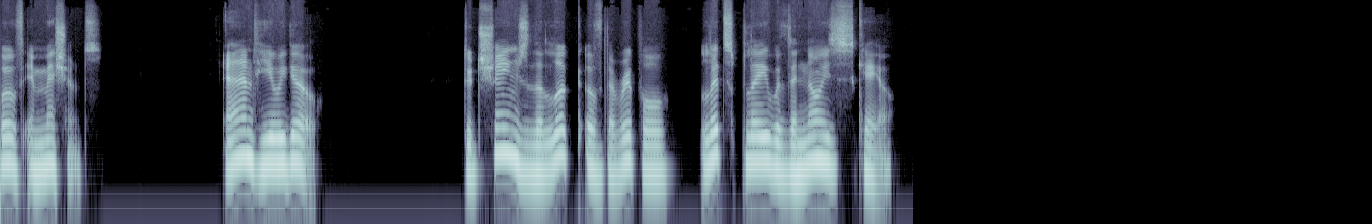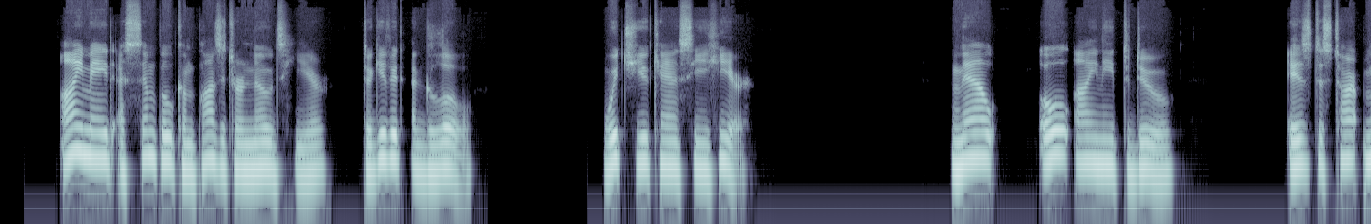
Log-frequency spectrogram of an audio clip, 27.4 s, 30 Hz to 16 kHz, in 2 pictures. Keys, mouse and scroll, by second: 1.4 super+c, 1.5 scroll down 3, 1.6 middle click, 2.2 super+v, 2.6 scroll down 1, 2.7 middle click, 3.8-4.2 scroll down 2, 4.2 middle click, 7.7 middle click, 8.8-9.8 scroll up 3, 9.9 middle click, 10.3-11.4 scroll up 3, 11.4-13.0 drag, 15.2-17.4 drag, 18.1-18.7 scroll down 2, 18.7 middle click, 18.7 scroll down 1, 20.2-23.1 drag, 23.6-24.0 scroll up 1.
